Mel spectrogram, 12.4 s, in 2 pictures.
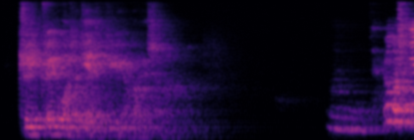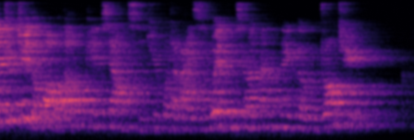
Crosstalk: none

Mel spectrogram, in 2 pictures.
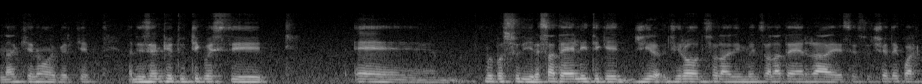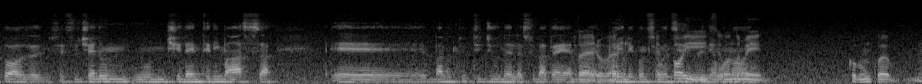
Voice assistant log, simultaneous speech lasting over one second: present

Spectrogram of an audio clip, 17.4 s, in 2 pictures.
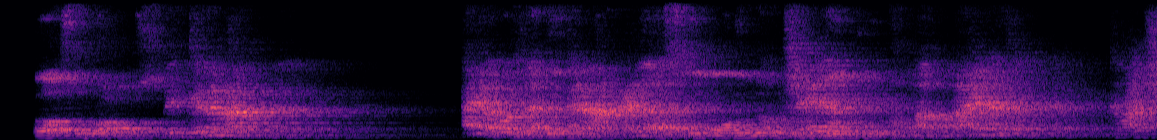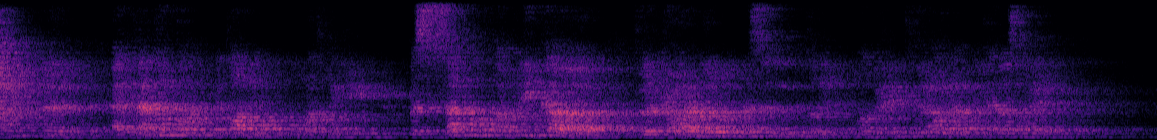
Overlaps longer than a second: present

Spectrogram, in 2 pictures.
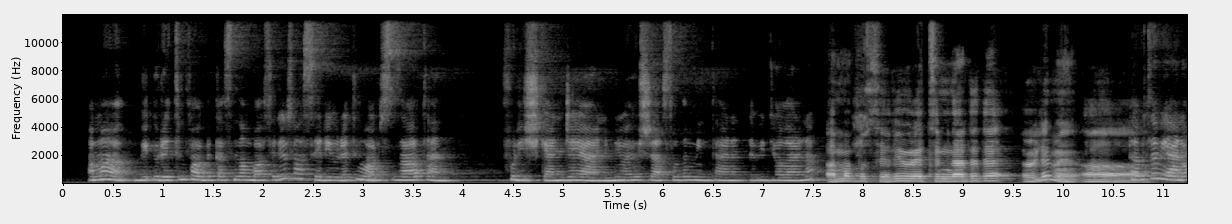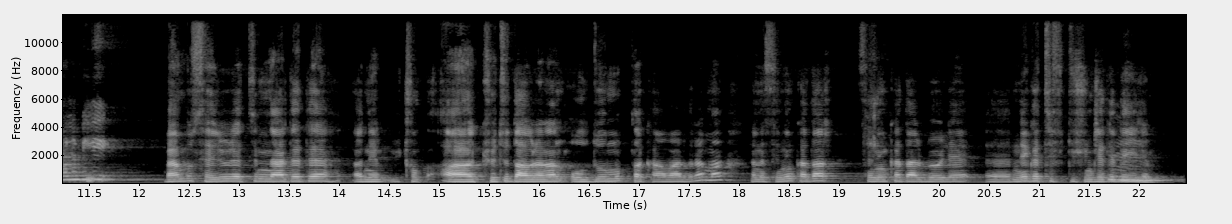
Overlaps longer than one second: none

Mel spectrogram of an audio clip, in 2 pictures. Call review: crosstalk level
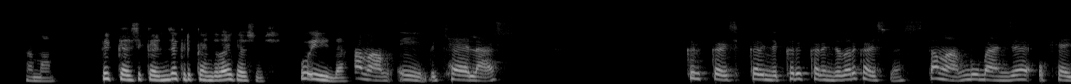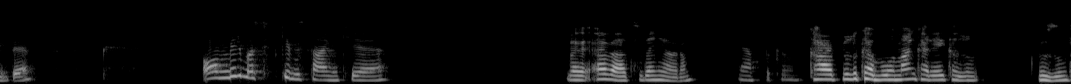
none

